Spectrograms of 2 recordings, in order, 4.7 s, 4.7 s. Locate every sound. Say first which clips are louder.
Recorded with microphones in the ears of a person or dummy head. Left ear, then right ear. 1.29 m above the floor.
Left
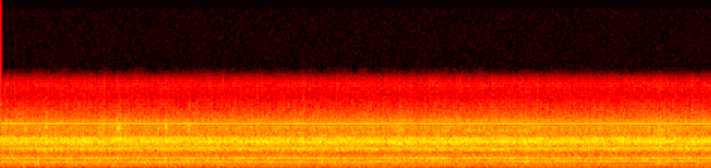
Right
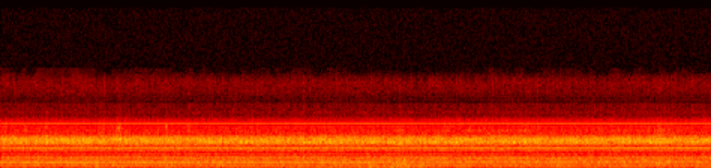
0.0 s an engine running: left 11 dB; 70° left (ahead or behind)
